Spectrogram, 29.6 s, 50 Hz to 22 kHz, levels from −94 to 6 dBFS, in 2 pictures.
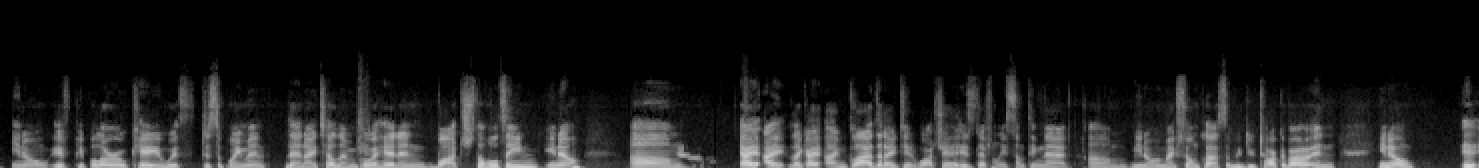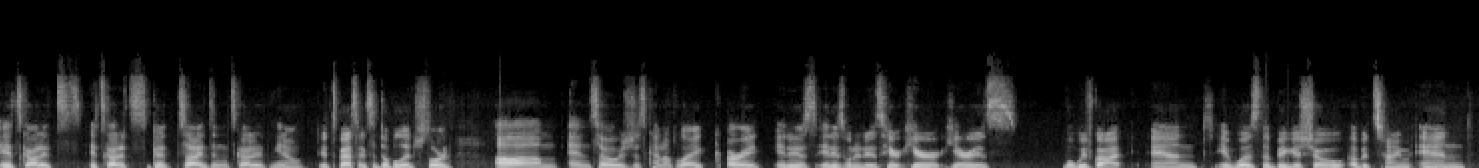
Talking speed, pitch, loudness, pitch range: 220 wpm, 185 Hz, -24 LUFS, 170-210 Hz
